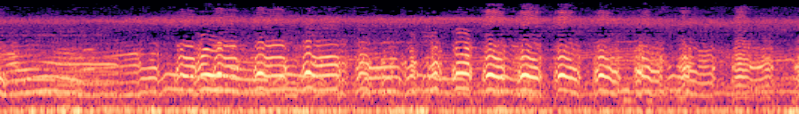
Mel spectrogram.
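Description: A bird calling in a rapid run of harsh, repeated pitched notes, about four a second, over a low rumble.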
